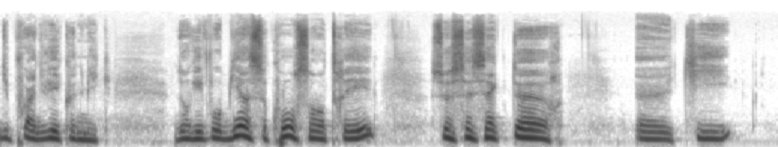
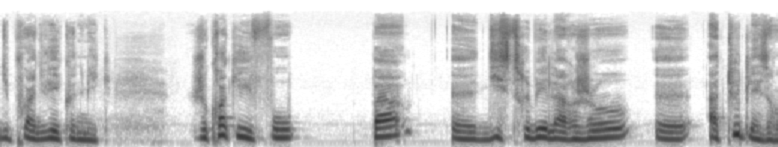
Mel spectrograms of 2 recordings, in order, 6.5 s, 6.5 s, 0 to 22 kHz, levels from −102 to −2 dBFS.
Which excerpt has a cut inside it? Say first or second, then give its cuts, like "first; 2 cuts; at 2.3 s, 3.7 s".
first; 1 cut; at 1.5 s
